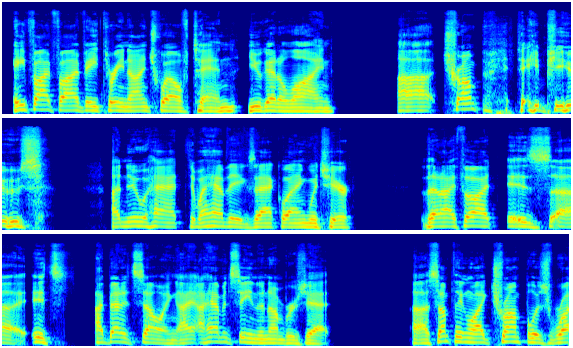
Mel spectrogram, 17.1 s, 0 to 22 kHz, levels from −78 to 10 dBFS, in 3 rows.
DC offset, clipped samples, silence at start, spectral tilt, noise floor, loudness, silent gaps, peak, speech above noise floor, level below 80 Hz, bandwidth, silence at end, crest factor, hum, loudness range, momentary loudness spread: under 0.1%; under 0.1%; 0.1 s; -4.5 dB/octave; -73 dBFS; -19 LUFS; 3.49-3.55 s, 3.63-3.67 s, 12.17-12.24 s, 14.78-14.89 s, 15.03-15.07 s, 15.17-15.21 s, 15.36-15.43 s; -4 dBFS; 55 dB; -50 dBFS; 16 kHz; 0 s; 16 dB; none; 1 LU; 6 LU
